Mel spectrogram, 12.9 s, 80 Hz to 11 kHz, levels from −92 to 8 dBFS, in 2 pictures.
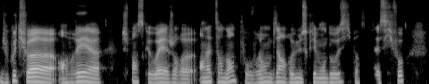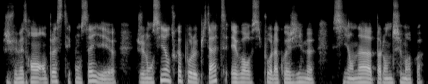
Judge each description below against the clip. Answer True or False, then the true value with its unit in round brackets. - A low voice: True (125 Hz)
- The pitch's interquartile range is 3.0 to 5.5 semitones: False (2.4 semitones)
